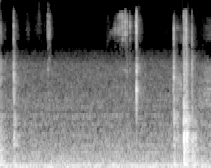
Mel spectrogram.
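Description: Scissors snip a few times close by, faint and crisp, over a steady low background hum, with no talking.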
